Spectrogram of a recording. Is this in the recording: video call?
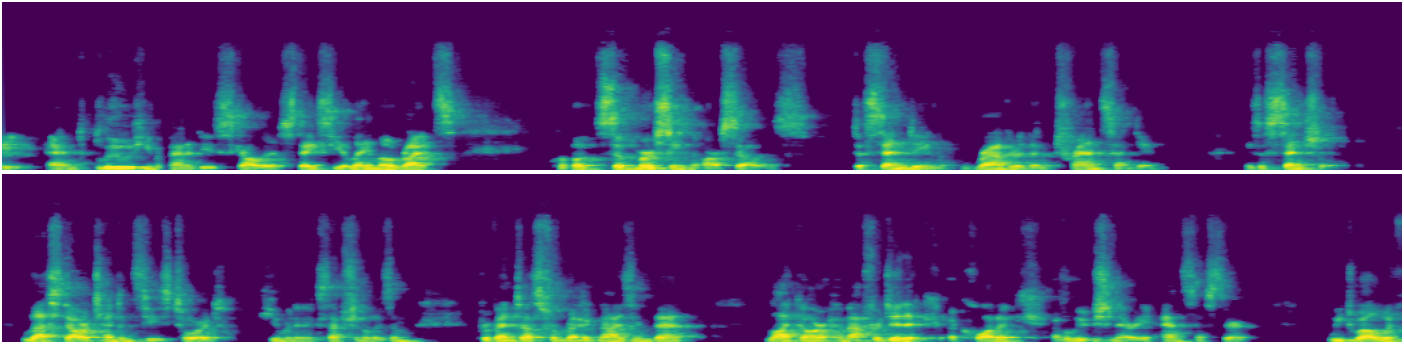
yes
